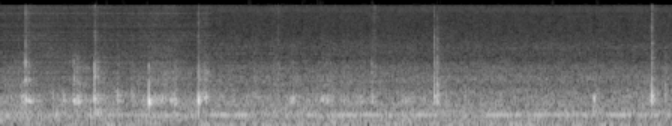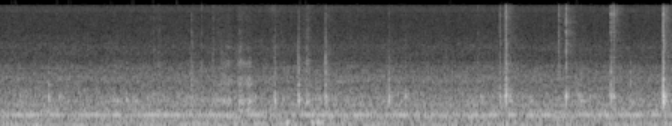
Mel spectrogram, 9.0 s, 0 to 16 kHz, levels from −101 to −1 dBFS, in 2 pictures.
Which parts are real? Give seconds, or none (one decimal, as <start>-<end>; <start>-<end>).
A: 1.4-9.0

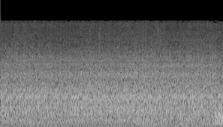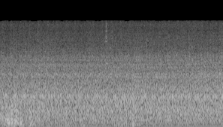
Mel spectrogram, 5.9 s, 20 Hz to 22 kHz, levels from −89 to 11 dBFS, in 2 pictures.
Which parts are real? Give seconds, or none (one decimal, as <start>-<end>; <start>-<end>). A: 0.0-5.9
